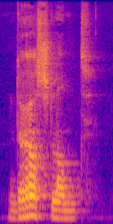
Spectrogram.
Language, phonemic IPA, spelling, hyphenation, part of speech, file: Dutch, /ˈdrɑs.lɑnt/, drasland, dras‧land, noun, Nl-drasland.ogg
- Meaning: wetland, marshland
